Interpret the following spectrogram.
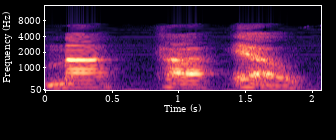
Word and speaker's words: Ma-Ka-El: Michael can now be thought of as simply a generic term for a high-ranking collective angel, but in its proper form of Ma-Ka-El designates the feminine.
